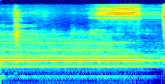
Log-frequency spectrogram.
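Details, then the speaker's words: Microwave oven under repair: steady electrical hum with a pure tone and no air rush; the cooling fan started briefly with the door open but didn't stay on. Owner suspects a faulty switch or board, unconfirmed. "ó o barulho muda tá tá funcionando quase tudo mas não acionou o ventilador aqui ó com a porta aberta ele até acionou ventilador só que não permaneceu"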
